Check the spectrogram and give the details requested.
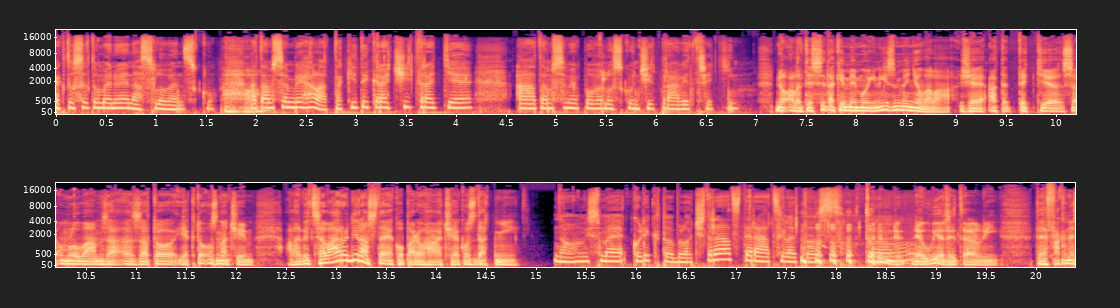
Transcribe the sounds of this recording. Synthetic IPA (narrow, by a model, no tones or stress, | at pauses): t̪akt̪osɛt̪omɛnujɛnaslo̞vɛnskua̰aamsɛmbjɛɦalat̪akɪt̪ɪkɾat͡ʃiːt̪ɾacɛʔat̪amsɛmɪpo̞vɛdlosko̞nt͡ʃɪt̪̚pɾaːvjɛt̪r̥ɛciː | noʔalɛt̪ɪsɪt̪akɪmɪmojɪniːzmɪɲo̞va̰la̰ʒɛʔat̪ɛcsɛʔo̞mlowvaːmzazat̪o̞jakt̪o̞ʔoznat͡ʃɪmʔalɛvɪt͡sɛlaːɾo̞ɟɪnast̪ɛjako̞paɾo̞ɦa̰ːt͡ʃɛjako̞zdat̪ɲḭː | nomɪsmɛkolɪkt̪obɪlot͡ʃt̪r̩naːt͡st̪ɛɾaːt͡sɪlɛt̪ost̪ojɛnɛuvjɛrɪt̪ɛlnḭːt̪ojɛfakt̪nɛ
